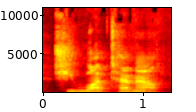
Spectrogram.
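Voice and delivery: usual speaking voice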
